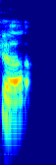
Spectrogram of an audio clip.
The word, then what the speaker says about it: Anchor: Also wir wollten eigentlich das Ganze nur über Anachor, Anachor, wie auch immer es auch ausgesprochen wird. Anchor. – Anchor.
